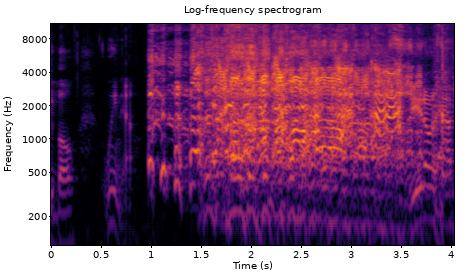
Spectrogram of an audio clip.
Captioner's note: all laughing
